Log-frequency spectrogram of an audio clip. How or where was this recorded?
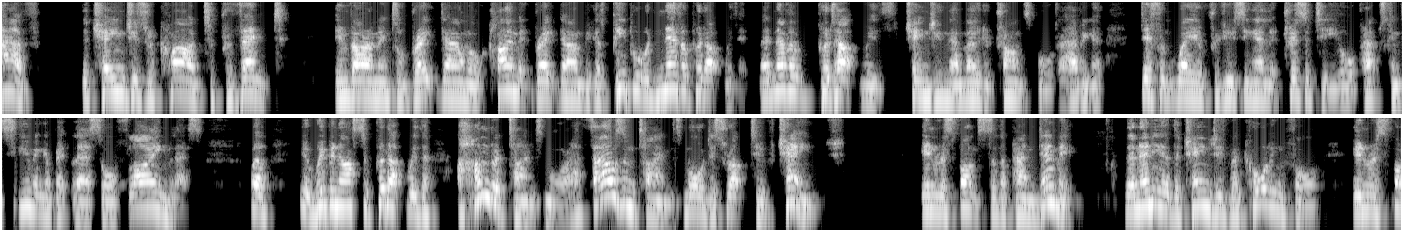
video call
